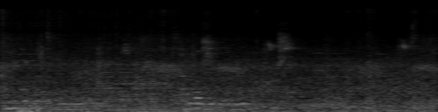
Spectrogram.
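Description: A pigeon cooing faintly, a few low soft calls over steady outdoor background, with a couple of low thumps just at the start.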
